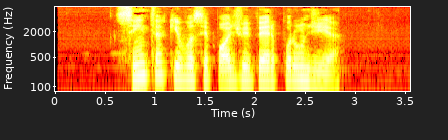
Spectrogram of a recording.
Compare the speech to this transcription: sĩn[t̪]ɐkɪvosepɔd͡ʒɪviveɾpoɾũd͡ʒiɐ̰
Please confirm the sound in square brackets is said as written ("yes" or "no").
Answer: yes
